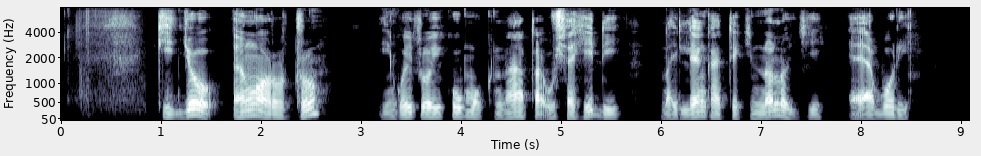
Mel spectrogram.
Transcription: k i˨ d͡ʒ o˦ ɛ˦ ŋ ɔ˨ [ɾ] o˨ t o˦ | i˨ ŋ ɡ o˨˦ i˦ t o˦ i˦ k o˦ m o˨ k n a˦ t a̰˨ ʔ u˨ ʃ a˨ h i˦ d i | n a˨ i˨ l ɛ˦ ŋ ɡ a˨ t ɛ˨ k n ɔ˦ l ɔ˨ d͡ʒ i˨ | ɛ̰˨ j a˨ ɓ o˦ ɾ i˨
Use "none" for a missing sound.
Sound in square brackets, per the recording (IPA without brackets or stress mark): ɾ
